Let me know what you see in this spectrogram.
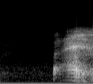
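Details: Single sneeze in a series of sneezes: a quiet pause, then a sharp inhaled catch and a bright explosive burst.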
